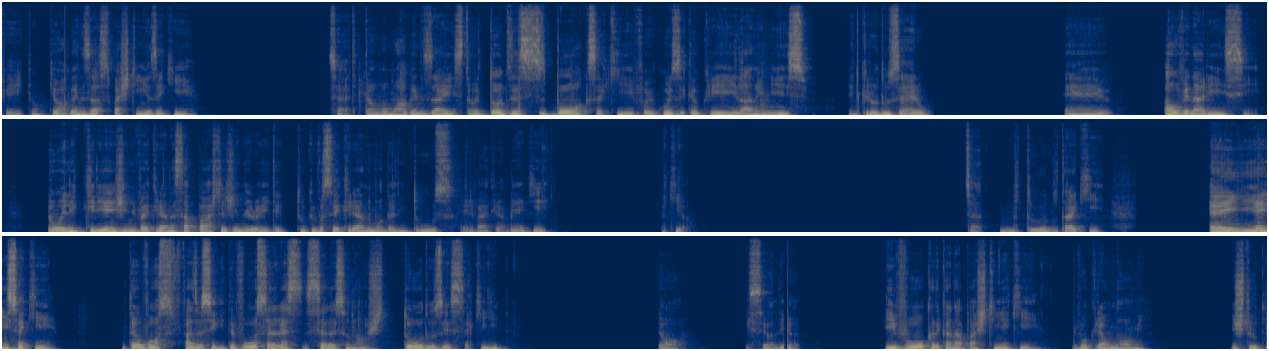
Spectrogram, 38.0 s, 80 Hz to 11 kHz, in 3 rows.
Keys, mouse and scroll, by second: 11.2 right click, 17.8 click, 19.0 click, 19.1 click, 27.8 click, 29.8 shift+click, 31.2-33.9 shift+right drag, 35.5 shift+click, 37.8 shift+e.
